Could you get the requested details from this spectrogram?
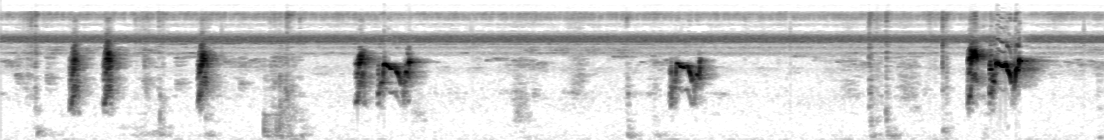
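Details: Sooty-headed bulbul song for luring and training: a few crisp single chips, then rolling bubbly phrases, the last one loudest, with a steady high whine running underneath.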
